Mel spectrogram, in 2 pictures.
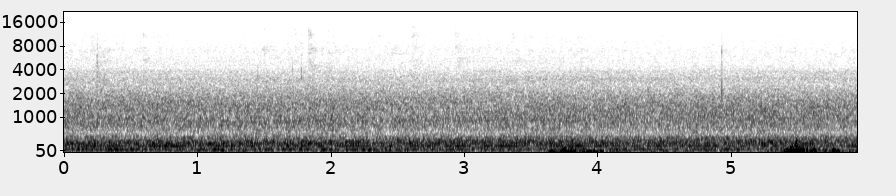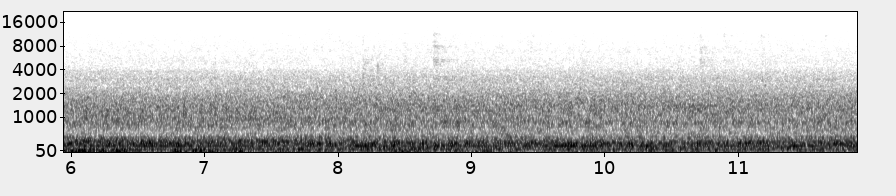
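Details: Low, steady rumble of traffic and wind, with a couple of brief thumps and no animal voice.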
